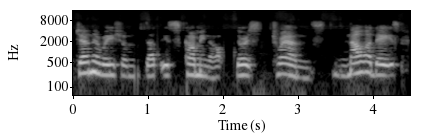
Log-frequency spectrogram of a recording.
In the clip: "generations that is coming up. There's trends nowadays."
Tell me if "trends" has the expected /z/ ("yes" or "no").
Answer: no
